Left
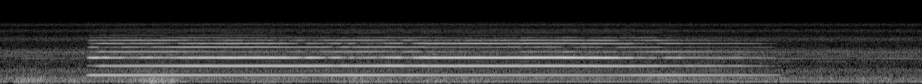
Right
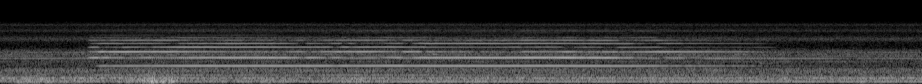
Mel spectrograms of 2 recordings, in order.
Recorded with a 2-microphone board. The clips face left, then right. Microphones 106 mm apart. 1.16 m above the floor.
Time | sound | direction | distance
0.9 | a flute | 85° left | ?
